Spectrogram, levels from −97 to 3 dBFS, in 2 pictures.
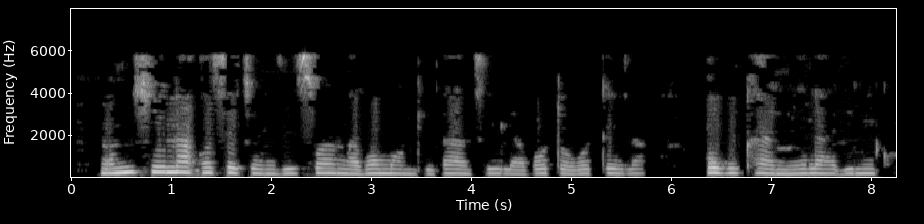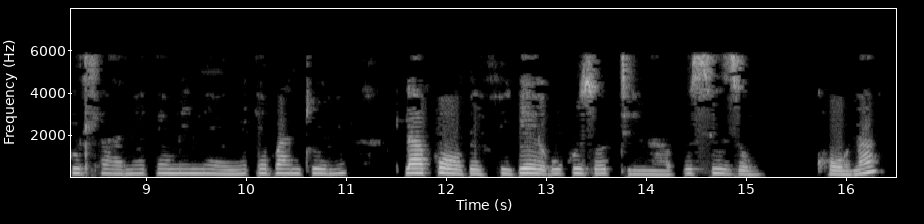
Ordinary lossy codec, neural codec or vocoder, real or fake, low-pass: MP3, 24 kbps; none; real; 7.2 kHz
